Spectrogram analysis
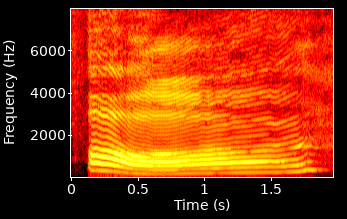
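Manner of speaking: loud, moved aww; a swelling aww of feeling; touched aw. Acted. Friends moved by the thanks, a loud aww. Touched reaction, cry heard.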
